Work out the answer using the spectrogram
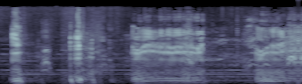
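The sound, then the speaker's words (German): Pigs grunting: a few short, low, snorting grunts come first, then two longer, harsher and noisier drawn-out calls, moderately loud and without talk. “Sie hat mit Hilfe von künstlicher Intelligenz die Bedeutung von unterschiedlichen Grunzlauten von Schweinen übersetzt.”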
